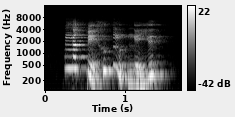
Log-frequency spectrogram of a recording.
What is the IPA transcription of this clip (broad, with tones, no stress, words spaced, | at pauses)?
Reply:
ŋa˦˥t̚ɓe˨˩˨xu˦˥k̚ mu˨˩p̚ ŋe˨˩˨jɨ˦˥k̚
